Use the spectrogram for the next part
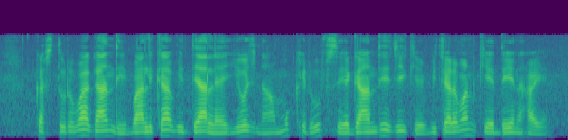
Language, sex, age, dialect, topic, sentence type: Magahi, male, 25-30, Western, banking, statement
